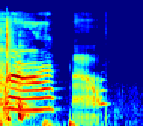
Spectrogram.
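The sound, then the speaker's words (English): A person imitates a cat with a drawn-out, wavering meow, then after a short pause a second, buzzier trilling mew, both fairly loud, with silence afterward. “The cat translation is.”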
